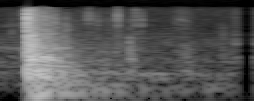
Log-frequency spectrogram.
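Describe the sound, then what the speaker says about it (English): A safari vehicle door slammed hard during an evening game drive at Djuma, one loud, close thunk that decays quickly into quiet bush ambience. "when I got to slam this door quite hard"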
